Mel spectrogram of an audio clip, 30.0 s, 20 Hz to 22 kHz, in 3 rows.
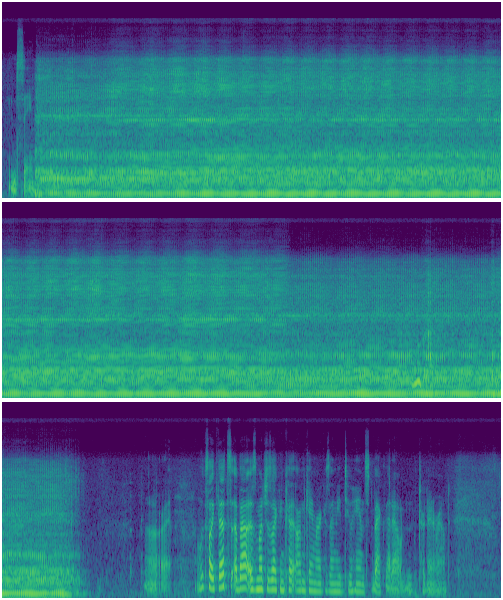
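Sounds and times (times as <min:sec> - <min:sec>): scroll saw running: 0:00.6 - 0:21.6.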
